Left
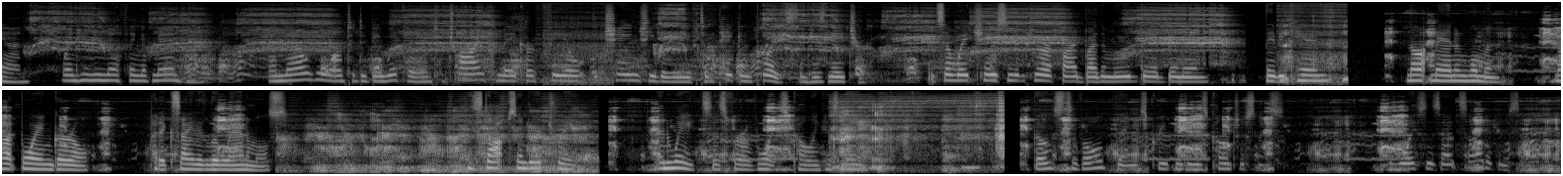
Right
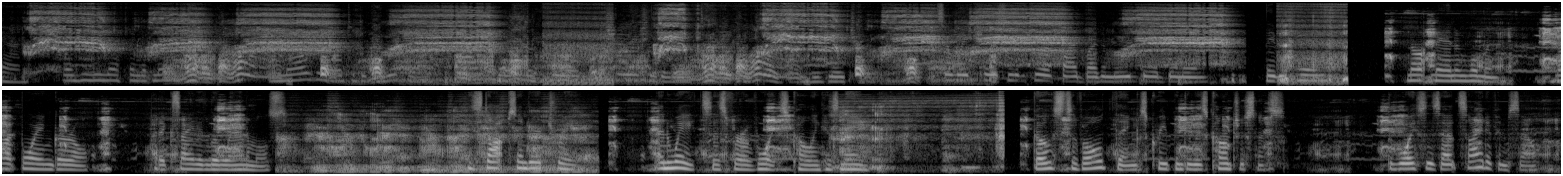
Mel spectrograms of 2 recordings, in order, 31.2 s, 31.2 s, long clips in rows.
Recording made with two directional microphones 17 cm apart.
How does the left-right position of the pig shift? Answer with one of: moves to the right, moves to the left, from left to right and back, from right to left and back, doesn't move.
moves to the left.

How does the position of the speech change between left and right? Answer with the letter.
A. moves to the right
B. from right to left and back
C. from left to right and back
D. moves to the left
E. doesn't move
A.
